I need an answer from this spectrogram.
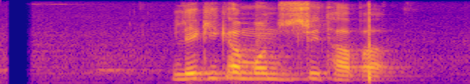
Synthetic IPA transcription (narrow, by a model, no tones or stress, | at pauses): lekʰikamʌnd͡zusrit̪ʰapa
